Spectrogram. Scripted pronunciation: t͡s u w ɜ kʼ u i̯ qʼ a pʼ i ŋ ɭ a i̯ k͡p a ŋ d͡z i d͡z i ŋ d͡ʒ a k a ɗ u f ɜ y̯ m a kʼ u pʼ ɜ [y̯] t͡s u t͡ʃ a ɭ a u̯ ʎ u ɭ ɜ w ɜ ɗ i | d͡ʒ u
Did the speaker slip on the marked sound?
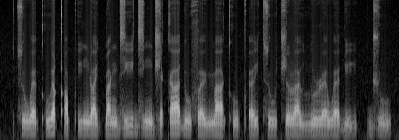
yes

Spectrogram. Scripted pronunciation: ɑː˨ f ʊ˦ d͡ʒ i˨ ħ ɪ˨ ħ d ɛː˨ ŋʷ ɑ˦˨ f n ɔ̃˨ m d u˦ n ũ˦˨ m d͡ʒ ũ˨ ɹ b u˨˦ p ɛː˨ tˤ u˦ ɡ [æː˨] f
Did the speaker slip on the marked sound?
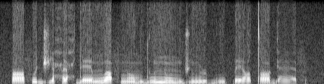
no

